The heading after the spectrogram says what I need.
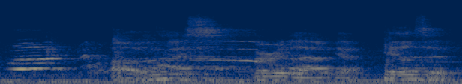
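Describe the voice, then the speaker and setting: A man's voice: a little high, wildly swooping pitch, measured pace, very echoey, recorded from a distance, noisy background. A male stand-up comedian doing bemused, chatty crowd work.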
